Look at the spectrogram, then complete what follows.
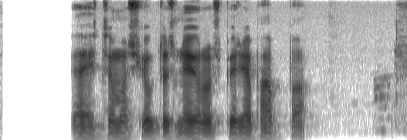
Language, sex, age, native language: Icelandic, male, 15, Icelandic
